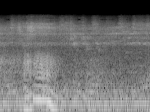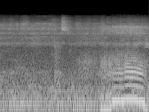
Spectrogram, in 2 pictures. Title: Uncle snoring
